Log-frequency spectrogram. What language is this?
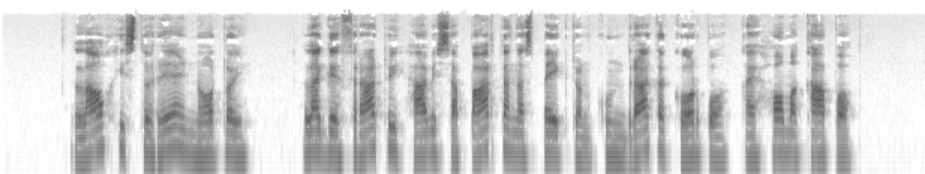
Esperanto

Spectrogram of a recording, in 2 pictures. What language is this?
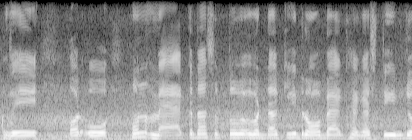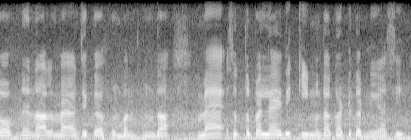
Punjabi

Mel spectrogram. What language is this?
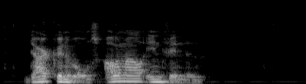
Dutch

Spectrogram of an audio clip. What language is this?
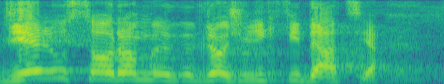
Polish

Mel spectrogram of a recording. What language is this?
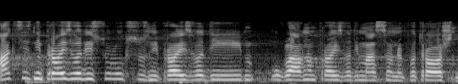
Serbian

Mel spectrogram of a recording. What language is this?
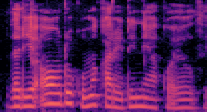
Kikuyu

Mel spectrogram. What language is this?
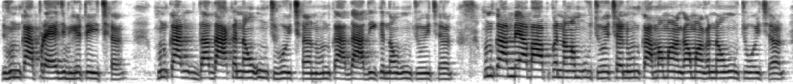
Maithili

